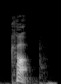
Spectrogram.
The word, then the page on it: cup: anglais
